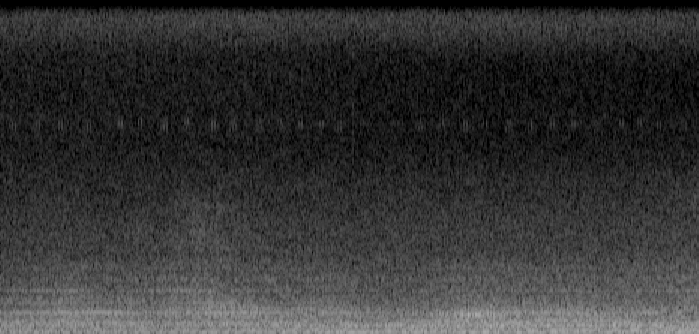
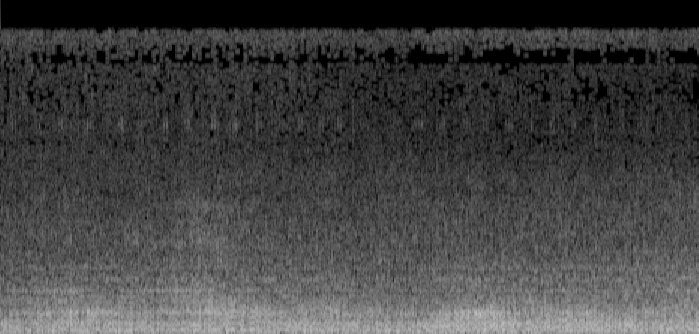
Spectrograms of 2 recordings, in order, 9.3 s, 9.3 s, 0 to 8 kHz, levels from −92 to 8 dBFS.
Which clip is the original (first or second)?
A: first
